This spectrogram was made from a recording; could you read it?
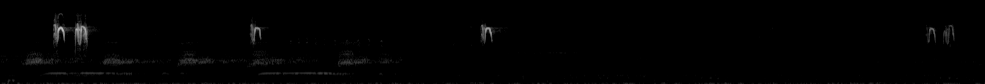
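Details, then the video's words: Barn swallow chatter call: a few sharp, high chirps, a close pair near the start, then single notes spaced seconds apart, with a faint low murmur early on and long quiet gaps. "How to attract Barn Swallow ? | Voice & Sounds | Chatter call"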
